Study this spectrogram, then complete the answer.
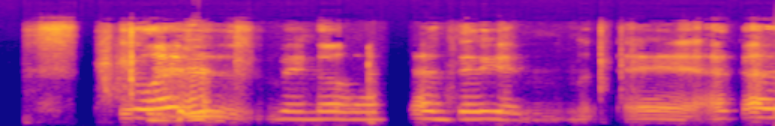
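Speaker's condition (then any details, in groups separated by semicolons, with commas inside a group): Cerebral palsy; respiratory arrest at birth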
